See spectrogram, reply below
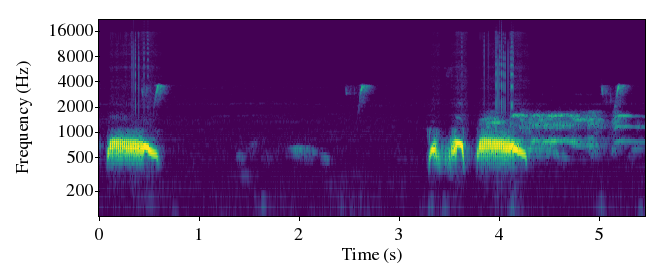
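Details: Stimulating lure call of a spotted dove in the "thổ đồng" voice: a long coo ending a phrase, then a full phrase of two short hoots and a long coo, with another bird's twittering after.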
